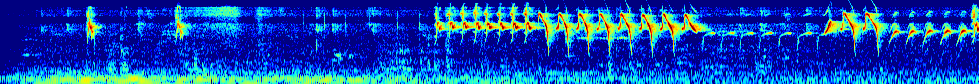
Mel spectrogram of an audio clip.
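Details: Javan munia (emprit kaji) song used as a lure to get lazy munias singing: high rapid series of sharp downslurred chirps in bursts, after a quiet low-humming start with a few isolated calls.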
